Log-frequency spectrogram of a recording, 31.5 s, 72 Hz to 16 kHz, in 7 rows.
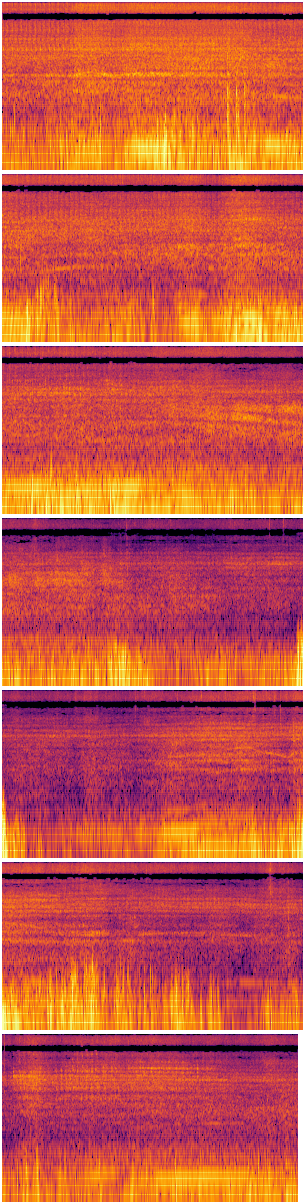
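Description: Small soft-top 4x4's engine driving across a grass field, its pitch climbing and dropping again and again through the gears. It fades as the vehicle moves off and grows louder as it comes back. There is a single sharp knock a little past halfway.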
